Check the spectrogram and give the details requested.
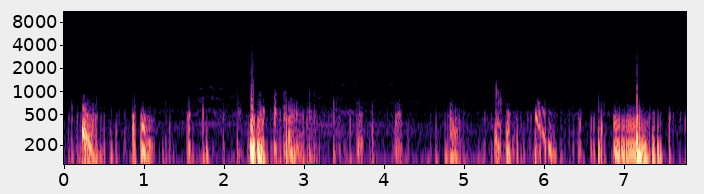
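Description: Irregular low gurgles, creaks and bubbling rumbles from the belly; ordinary stomach growling.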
